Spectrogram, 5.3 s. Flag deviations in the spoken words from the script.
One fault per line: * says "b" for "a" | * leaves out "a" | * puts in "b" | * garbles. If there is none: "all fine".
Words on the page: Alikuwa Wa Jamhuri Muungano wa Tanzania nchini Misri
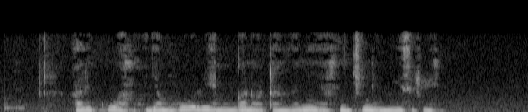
all fine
